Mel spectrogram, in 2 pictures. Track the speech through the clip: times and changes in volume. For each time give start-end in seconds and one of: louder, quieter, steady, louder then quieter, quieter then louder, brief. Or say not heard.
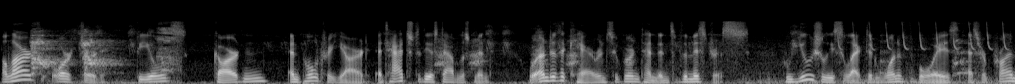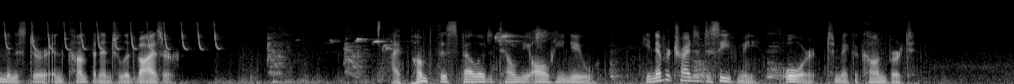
0.0-12.0 steady
14.1-19.4 steady.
